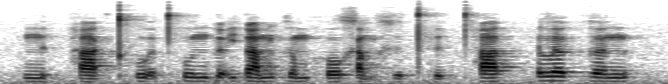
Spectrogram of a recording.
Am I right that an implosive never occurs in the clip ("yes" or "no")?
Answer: no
